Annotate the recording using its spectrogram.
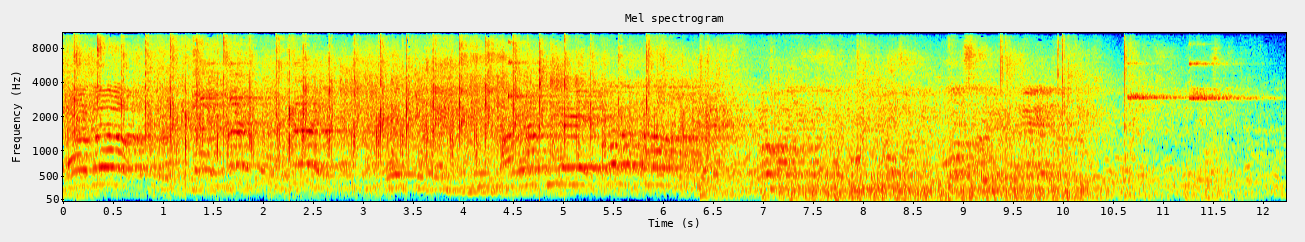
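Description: Voices of players and spectators echo in a large hall.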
